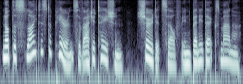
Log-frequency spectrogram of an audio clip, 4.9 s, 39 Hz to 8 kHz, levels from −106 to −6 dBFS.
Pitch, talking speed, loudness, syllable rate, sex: 170 Hz, 135 wpm, -21 LUFS, 5.1 syllables/s, female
